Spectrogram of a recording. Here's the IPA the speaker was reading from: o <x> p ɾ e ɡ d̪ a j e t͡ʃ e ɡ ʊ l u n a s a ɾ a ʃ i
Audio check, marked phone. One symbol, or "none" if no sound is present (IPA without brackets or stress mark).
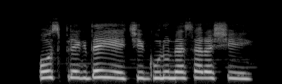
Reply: s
